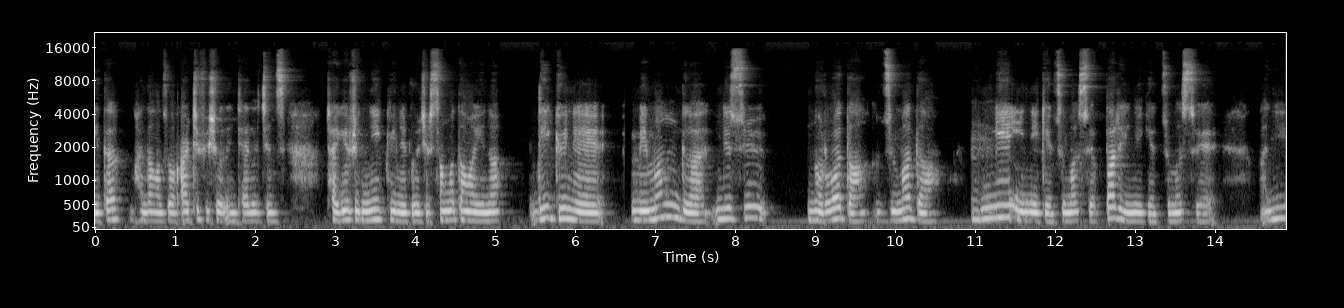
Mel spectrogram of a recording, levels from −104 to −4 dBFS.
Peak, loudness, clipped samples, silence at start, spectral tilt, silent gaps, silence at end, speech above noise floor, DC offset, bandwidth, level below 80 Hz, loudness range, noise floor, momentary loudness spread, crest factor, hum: -10 dBFS; -29 LUFS; under 0.1%; 0 s; -3.5 dB/octave; none; 0 s; 26 dB; under 0.1%; 16 kHz; -68 dBFS; 3 LU; -55 dBFS; 10 LU; 20 dB; none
